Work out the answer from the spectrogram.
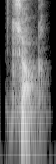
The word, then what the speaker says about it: tsok: on podbean okay sock the word is spelled in a variety of ways which you can see in the notes the full transliteration would be TSH h o gs but you may already know that unless you've studied the rather complicated rules connecting Tibetan pronunciation to spelling then it's probably better to stay with something simple like TS o k I'm imagining that you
